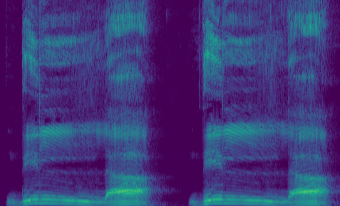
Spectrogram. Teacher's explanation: আল্লাহ শব্দের পূর্বে জের আসছে, এটা পাতলা করে উচ্চারণ করতে হবে। দাল লামজের দিল, লাম খারা জবর লা, দিল্লা, দিল্লা।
